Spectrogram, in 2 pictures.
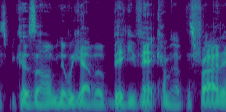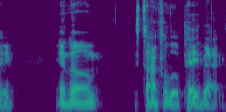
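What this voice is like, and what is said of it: Raspy, hoarse voice. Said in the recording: “why ... voice is so raspy?”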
